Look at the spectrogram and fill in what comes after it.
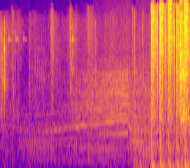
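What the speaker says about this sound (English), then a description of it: "I hear a car." A car engine in a shooter video game drones with a steadily rising pitch, then loud bursts of gunfire break in over it near the end.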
